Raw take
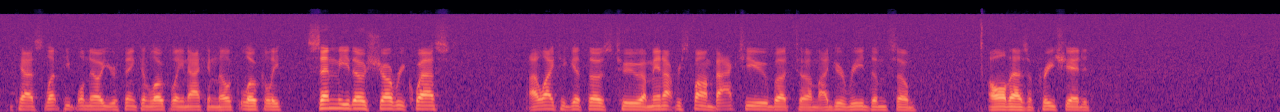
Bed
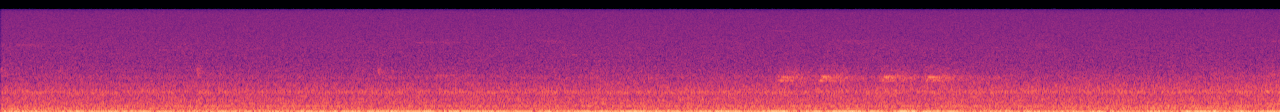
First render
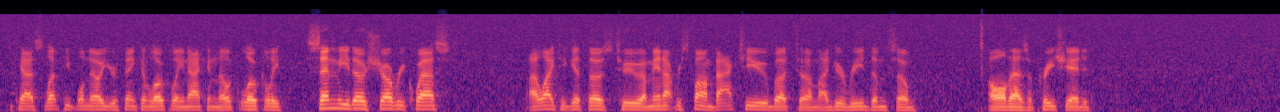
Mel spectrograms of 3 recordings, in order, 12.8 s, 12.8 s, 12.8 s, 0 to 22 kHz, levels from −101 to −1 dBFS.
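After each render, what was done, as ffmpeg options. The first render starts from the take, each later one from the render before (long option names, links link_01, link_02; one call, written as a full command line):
ffmpeg -i in.wav -af "afftdn=noise_reduction=6:noise_floor=-44" out.wav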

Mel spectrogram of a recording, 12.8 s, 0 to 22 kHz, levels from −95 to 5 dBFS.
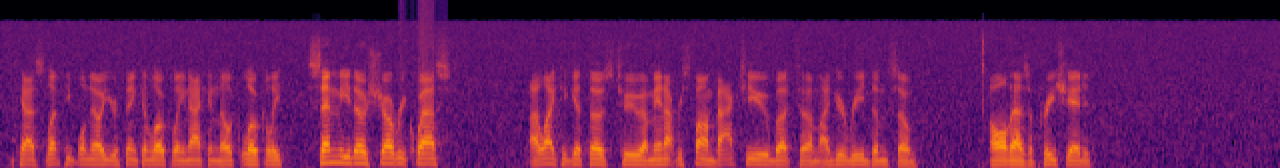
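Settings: ffmpeg -i in.wav -filter_complex "[0:a]asettb=1/sr,asplit=3[link_01][link_02][link_03];[link_01]atrim=end=3.984[link_04];[link_02]atrim=start=3.98:end=4.47,asetpts=PTS-STARTPTS,afade=type=in:duration=0.004:curve=qsin,afade=type=out:start_time=0.486:duration=0.004:curve=qsin,acrusher=bits=4:mode=log:mix=0:aa=0.000001[link_05];[link_03]atrim=start=4.466[link_06];[link_04][link_05]acrossfade=duration=0.004:curve1=hsin:curve2=qsin[link_07];[link_07][link_06]acrossfade=duration=0.004:curve1=qsin:curve2=hsin" out.wav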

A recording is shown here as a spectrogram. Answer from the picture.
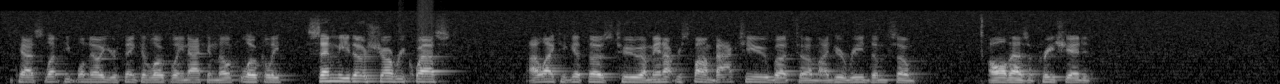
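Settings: ffmpeg -i in.wav -af "aecho=1:1:6.4:0.54,bandreject=frequency=68.65:width_type=h:width=4,bandreject=frequency=137.3:width_type=h:width=4,bandreject=frequency=205.95:width_type=h:width=4,bandreject=frequency=274.6:width_type=h:width=4,bandreject=frequency=343.25:width_type=h:width=4,bandreject=frequency=411.9:width_type=h:width=4,bandreject=frequency=480.55:width_type=h:width=4,bandreject=frequency=549.2:width_type=h:width=4,bandreject=frequency=617.85:width_type=h:width=4,bandreject=frequency=686.5:width_type=h:width=4,bandreject=frequency=755.15:width_type=h:width=4,bandreject=frequency=823.8:width_type=h:width=4,bandreject=frequency=892.45:width_type=h:width=4,bandreject=frequency=961.1:width_type=h:width=4,bandreject=frequency=1029.75:width_type=h:width=4,bandreject=frequency=1098.4:width_type=h:width=4,bandreject=frequency=1167.05:width_type=h:width=4,bandreject=frequency=1235.7:width_type=h:width=4,bandreject=frequency=1304.35:width_type=h:width=4,bandreject=frequency=1373:width_type=h:width=4,bandreject=frequency=1441.65:width_type=h:width=4,bandreject=frequency=1510.3:width_type=h:width=4,bandreject=frequency=1578.95:width_type=h:width=4" out.wav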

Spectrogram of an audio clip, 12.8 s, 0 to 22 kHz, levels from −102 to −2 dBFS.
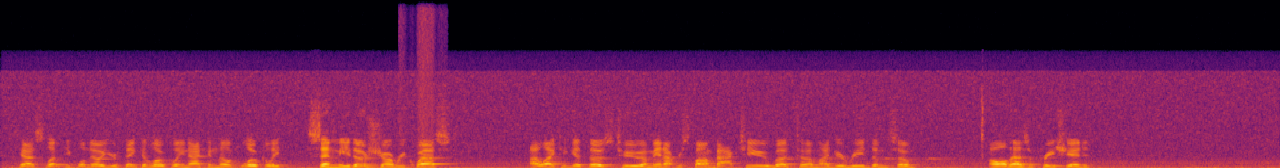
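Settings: ffmpeg -i in.wav -i bed.wav -filter_complex "[1:a]volume=-17.5dB[link_01];[0:a][link_01]amix=inputs=2:normalize=0" out.wav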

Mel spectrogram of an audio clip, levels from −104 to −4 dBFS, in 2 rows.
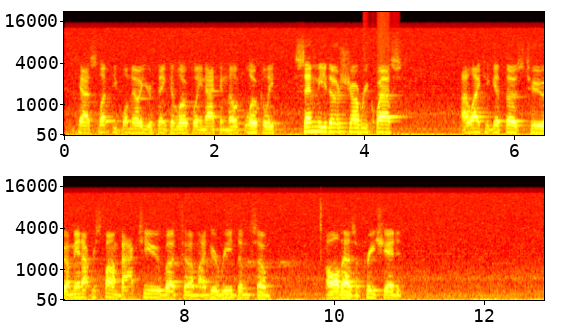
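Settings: ffmpeg -i in.wav -af "volume=4.5dB,alimiter=limit=-3dB:level=0:latency=1" out.wav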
